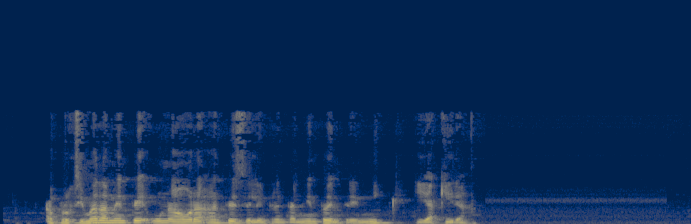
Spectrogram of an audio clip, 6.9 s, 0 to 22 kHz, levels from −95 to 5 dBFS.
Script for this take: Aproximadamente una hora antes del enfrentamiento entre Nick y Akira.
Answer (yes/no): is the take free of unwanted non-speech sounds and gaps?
yes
